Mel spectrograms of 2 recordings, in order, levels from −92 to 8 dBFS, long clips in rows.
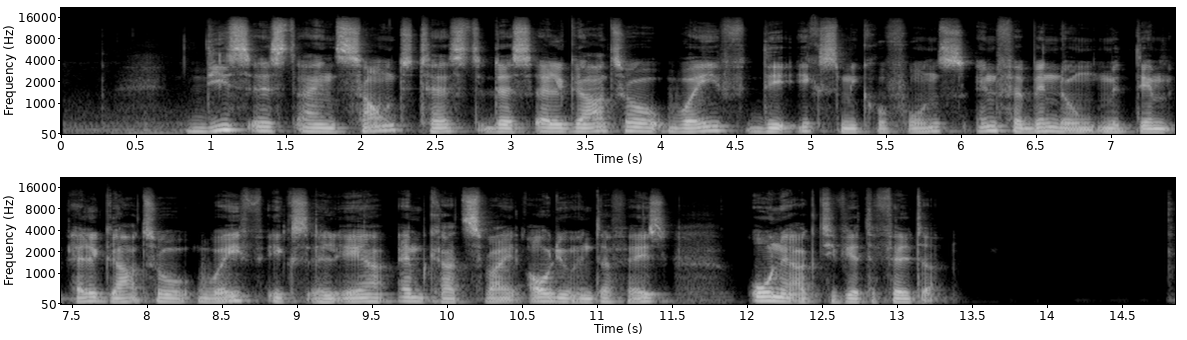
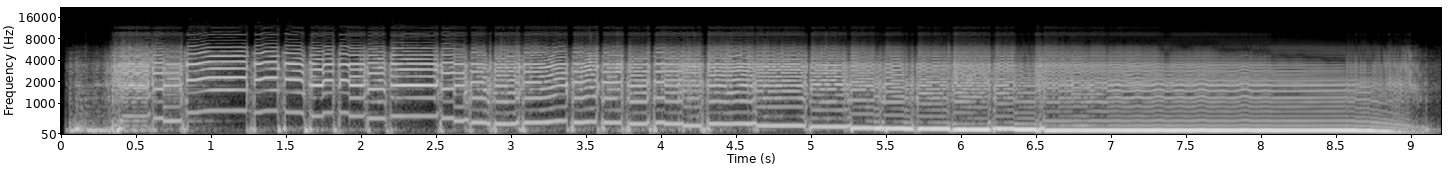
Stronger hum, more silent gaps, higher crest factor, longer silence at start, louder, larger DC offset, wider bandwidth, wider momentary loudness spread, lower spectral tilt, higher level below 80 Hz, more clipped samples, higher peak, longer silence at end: neither; neither; first, 18 dB vs 12 dB; first, 0.35 s vs 0.05 s; second, -23 LUFS vs -12 LUFS; neither; first, 15.5 kHz vs 6.8 kHz; about the same, 7 LU vs 5 LU; second, -4.5 dB/octave vs -6 dB/octave; second, -60 dBFS vs -48 dBFS; neither; second, -4 dBFS vs 0 dBFS; first, 1.6 s vs 0.05 s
